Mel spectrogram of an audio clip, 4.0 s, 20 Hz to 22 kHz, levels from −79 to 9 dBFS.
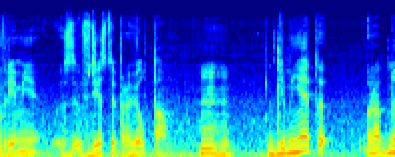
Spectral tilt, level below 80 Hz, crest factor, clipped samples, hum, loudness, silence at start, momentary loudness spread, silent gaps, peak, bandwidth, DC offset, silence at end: -6.5 dB/octave; -38 dBFS; 12 dB; under 0.1%; none; -21 LUFS; 0 s; 10 LU; none; -8 dBFS; 16 kHz; under 0.1%; 0 s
